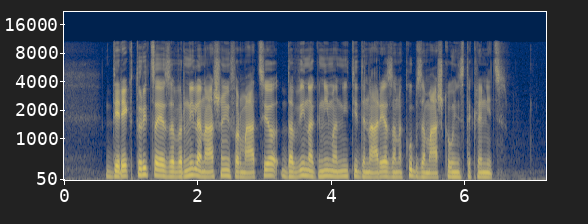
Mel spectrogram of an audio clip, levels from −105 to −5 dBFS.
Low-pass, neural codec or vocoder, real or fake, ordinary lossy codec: none; none; real; none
